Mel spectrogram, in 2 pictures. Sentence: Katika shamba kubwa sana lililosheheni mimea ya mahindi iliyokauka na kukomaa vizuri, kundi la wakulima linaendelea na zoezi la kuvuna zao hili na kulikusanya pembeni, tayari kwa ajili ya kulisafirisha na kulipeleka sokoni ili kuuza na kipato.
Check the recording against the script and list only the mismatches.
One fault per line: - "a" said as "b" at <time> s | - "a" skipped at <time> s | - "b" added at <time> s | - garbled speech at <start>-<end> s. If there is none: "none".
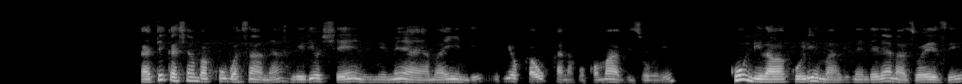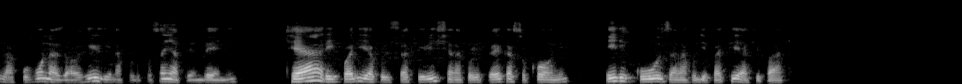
- "kujipatia" added at 16.5 s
